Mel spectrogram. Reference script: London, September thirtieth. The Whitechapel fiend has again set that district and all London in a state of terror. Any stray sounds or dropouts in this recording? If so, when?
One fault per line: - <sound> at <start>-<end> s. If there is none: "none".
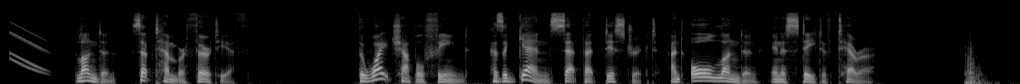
- chirp at 0.1-0.5 s
- thud at 9.6-10.0 s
